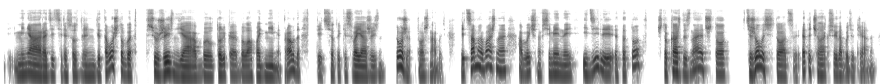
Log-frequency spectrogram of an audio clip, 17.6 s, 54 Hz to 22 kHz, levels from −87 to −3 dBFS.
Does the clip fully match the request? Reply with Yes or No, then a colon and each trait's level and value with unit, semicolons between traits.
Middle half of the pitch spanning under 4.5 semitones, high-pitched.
No: average, 3.5 semitones; low, 110 Hz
